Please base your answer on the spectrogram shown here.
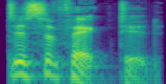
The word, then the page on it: disaffected: anglais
